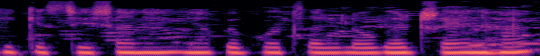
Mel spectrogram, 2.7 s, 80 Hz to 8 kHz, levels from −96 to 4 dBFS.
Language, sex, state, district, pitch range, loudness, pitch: Hindi, female, Uttar Pradesh, Deoria, 220-225 Hz, -32 LUFS, 225 Hz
